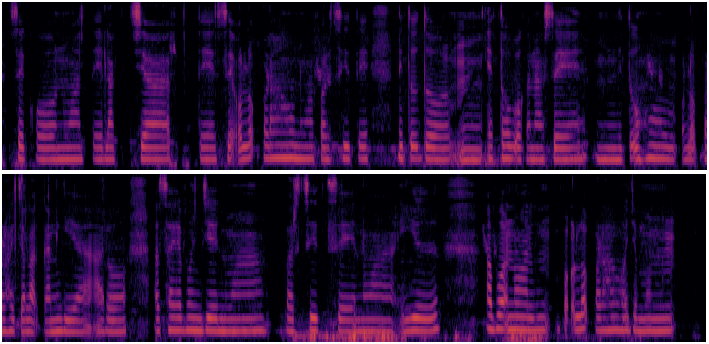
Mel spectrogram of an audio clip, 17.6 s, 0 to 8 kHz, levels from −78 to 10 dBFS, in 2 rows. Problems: background sounds at intervals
